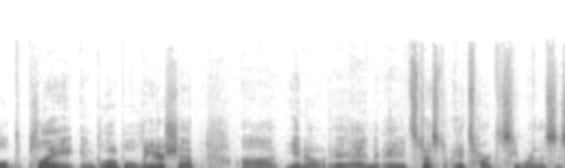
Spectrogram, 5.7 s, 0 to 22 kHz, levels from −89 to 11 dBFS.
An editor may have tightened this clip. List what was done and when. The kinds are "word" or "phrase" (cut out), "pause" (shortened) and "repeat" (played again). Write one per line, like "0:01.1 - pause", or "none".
none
